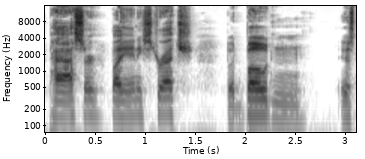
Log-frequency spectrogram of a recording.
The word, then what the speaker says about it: Bowden: It's spelled Bowden. It's pronounced Bowden. Pronounced Bowden.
